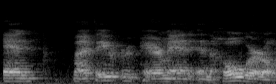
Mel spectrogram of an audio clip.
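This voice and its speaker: Noticeable background noise and audible room echo fill the recording. A woman speaks at a moderate pace. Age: 80s+. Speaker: consumer complaining about appliance. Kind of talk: personal testimony to camera. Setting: home kitchen. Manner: halting, self-correcting.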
